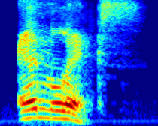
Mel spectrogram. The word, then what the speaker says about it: NLiX: and members of the still super easy to pronounce n-l-i-x or as the kids are saying n-links yeah it still doesn't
